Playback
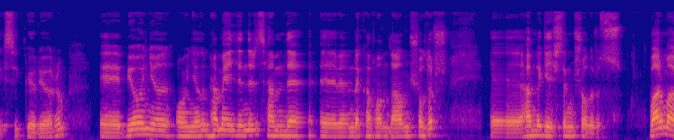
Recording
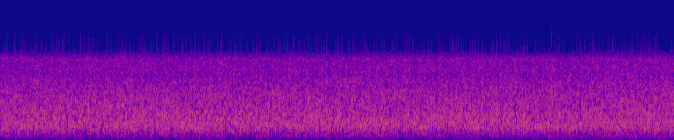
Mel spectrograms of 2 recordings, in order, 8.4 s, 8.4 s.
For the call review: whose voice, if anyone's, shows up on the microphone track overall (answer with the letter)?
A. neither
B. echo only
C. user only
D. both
A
